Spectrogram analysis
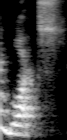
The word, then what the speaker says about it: watch: अब next word है वॉच, एज इन घड़ी, WATCH। तो इसमें टी को हम साइलेंट रखते हैं या ड्रॉप कर देते हैं, तो इसका साउंड हुआ वॉच, च।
